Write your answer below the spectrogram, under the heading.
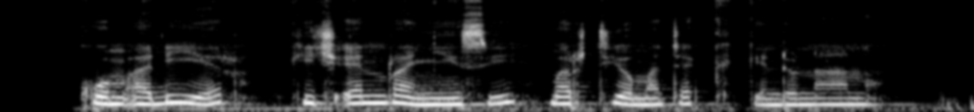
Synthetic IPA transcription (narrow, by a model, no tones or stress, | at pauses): kwomadiɛrkit͡ʃɛnraɲisimartiomatɛkːendonanɔ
